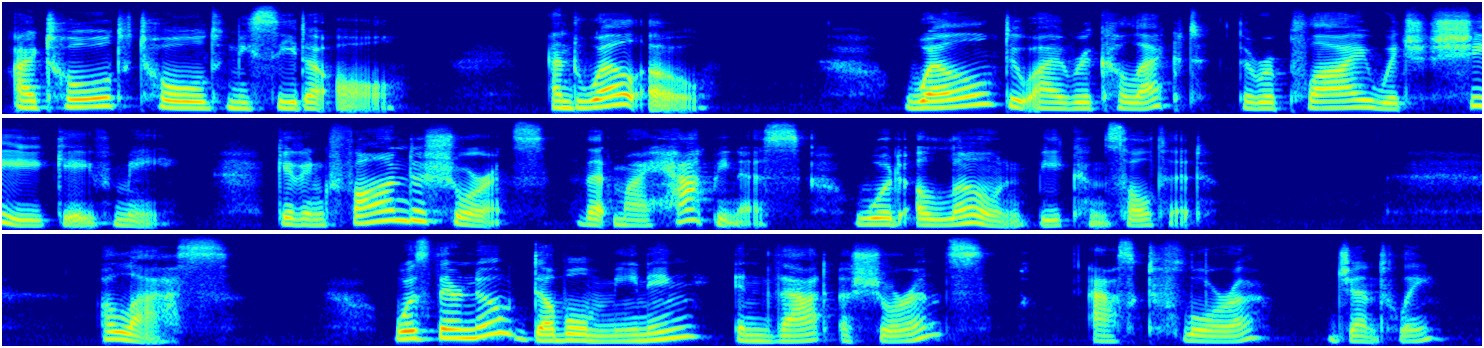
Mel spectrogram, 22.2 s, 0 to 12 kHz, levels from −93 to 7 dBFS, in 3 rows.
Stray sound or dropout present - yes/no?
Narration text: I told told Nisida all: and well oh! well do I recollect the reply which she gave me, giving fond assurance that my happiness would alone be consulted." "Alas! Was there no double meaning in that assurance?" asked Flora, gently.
no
